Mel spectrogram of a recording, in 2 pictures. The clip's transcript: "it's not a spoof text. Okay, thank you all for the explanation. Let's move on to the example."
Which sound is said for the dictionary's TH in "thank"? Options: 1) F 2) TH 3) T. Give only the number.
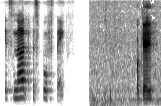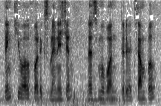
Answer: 3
